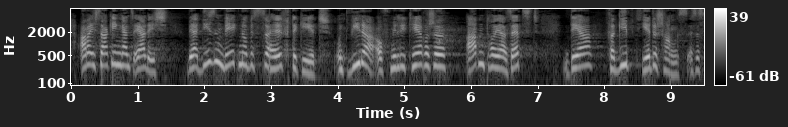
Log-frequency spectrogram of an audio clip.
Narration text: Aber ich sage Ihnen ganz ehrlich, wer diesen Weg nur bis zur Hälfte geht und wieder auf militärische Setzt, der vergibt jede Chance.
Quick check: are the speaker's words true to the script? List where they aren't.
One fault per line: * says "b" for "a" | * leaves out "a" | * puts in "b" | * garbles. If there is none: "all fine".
* puts in "Abenteuer"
